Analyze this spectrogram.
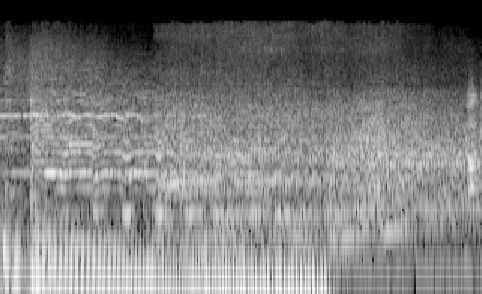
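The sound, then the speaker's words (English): An engine revs loudly and continuously, its pitch climbing and dropping as gears shift, before the roar cuts off near the end. “They also let an engine work more efficiently to turn those big wheels.”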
